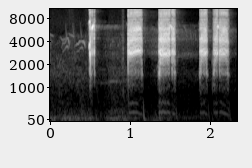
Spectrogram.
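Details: Wild black francolin giving its harsh, grating call: one short rasping note, then two longer buzzy bursts, then a quick closing pair, all crowded into about two seconds with almost no background.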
